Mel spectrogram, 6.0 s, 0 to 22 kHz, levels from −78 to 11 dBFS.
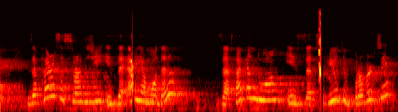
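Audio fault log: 1.95–2.02 s and 4.74–4.85 s, damaged data in a compressed stream: two short bursts of about 70 ms and 105 ms where the decoder was fed corrupted frames, misread them, lost sync and hunted for the next valid frame header. The misread frames come out as a brief chirp, squawk, click or short hole.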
